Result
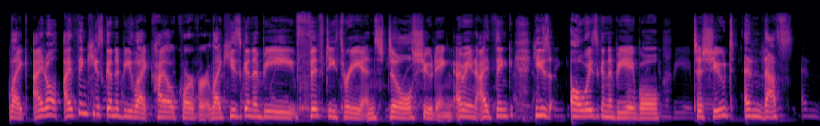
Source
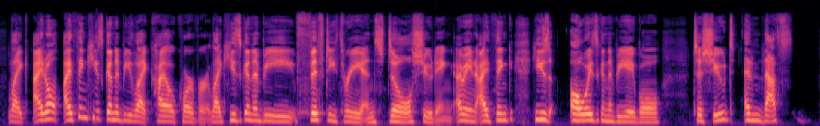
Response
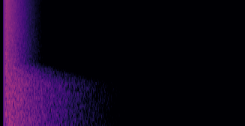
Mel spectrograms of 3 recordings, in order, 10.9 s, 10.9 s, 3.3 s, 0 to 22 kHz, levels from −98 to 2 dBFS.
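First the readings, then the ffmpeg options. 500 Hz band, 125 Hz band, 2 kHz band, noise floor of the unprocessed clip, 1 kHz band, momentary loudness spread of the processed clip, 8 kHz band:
−12.5 dB, below −40 dB, −11.5 dB, −67 dBFS, −10.0 dB, 4 LU, −12.5 dB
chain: -filter_complex "[0:a]agate=range=-28dB:threshold=-47dB:ratio=16:detection=peak,acrossover=split=500|3600[link_01][link_02][link_03];[link_01]acompressor=threshold=-34dB:ratio=4[link_04];[link_02]acompressor=threshold=-31dB:ratio=4[link_05];[link_03]acompressor=threshold=-42dB:ratio=4[link_06];[link_04][link_05][link_06]amix=inputs=3:normalize=0,afreqshift=130,asplit=2[link_07][link_08];[link_08]adelay=758,volume=-24dB,highshelf=frequency=4000:gain=-17.1[link_09];[link_07][link_09]amix=inputs=2:normalize=0,asplit=2[link_10][link_11];[1:a]atrim=start_sample=2205,atrim=end_sample=3528[link_12];[link_11][link_12]afir=irnorm=-1:irlink=0,volume=-21.5dB[link_13];[link_10][link_13]amix=inputs=2:normalize=0,volume=-3.5dB"

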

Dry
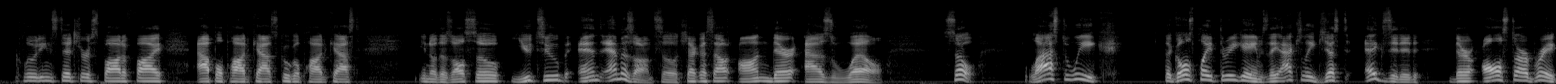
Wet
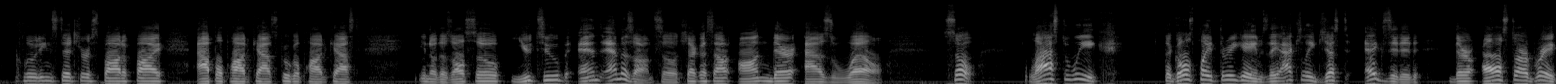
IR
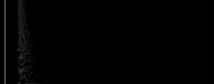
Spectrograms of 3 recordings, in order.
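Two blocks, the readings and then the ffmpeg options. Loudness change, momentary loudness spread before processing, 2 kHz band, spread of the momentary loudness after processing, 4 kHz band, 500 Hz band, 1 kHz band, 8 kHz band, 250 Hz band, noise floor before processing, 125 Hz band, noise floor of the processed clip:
−3.0 dB, 9 LU, −2.5 dB, 8 LU, −2.0 dB, −3.0 dB, −3.5 dB, −2.5 dB, −3.5 dB, −65 dBFS, −3.5 dB, −65 dBFS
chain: -filter_complex "[0:a]aeval=exprs='if(lt(val(0),0),0.447*val(0),val(0))':channel_layout=same,asplit=2[link_01][link_02];[link_02]acompressor=threshold=-42dB:ratio=6,volume=-1dB[link_03];[link_01][link_03]amix=inputs=2:normalize=0,volume=-2dB"

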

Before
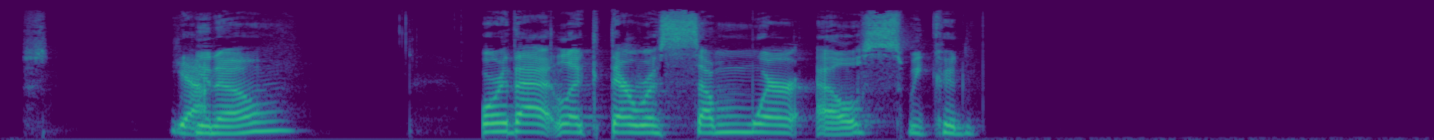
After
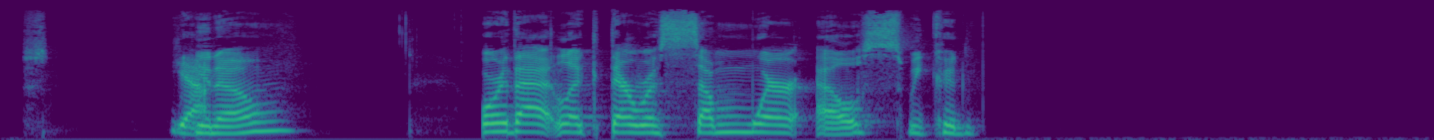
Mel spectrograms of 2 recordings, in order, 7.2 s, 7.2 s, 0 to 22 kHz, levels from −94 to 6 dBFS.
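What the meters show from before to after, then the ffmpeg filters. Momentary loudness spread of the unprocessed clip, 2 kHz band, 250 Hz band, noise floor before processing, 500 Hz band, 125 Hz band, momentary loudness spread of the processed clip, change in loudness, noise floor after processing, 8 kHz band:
8 LU, −1.0 dB, 0.0 dB, −85 dBFS, 0.0 dB, 0.0 dB, 9 LU, −0.5 dB, −85 dBFS, −2.5 dB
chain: -af "adynamicequalizer=threshold=0.01:dfrequency=1800:dqfactor=0.7:tfrequency=1800:tqfactor=0.7:attack=5:release=100:ratio=0.375:range=2:mode=cutabove:tftype=highshelf"

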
